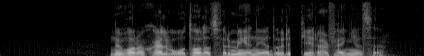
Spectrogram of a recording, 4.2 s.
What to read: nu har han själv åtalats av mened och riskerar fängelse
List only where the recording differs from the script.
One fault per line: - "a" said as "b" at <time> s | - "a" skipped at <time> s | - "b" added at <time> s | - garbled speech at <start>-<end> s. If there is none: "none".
- "av" said as "för" at 2.2 s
